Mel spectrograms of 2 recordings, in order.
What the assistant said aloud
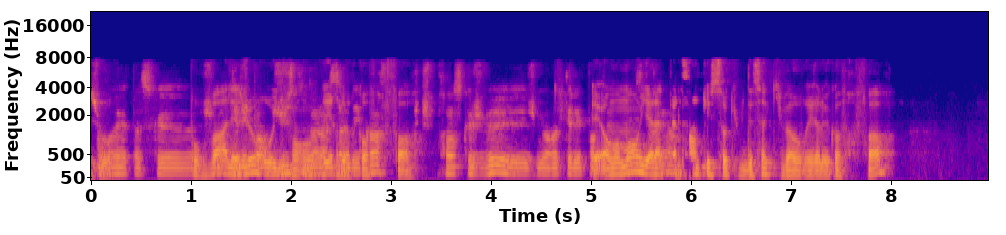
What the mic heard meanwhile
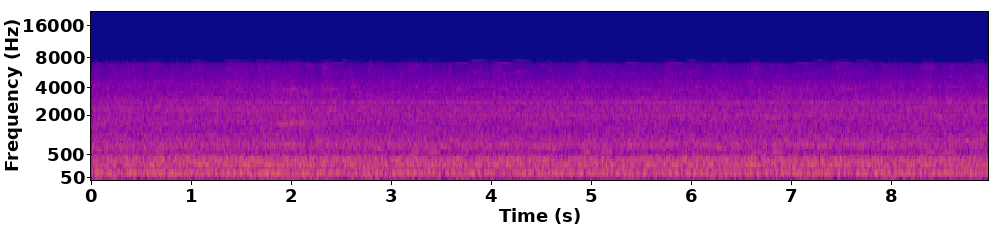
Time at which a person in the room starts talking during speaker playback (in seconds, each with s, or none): none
